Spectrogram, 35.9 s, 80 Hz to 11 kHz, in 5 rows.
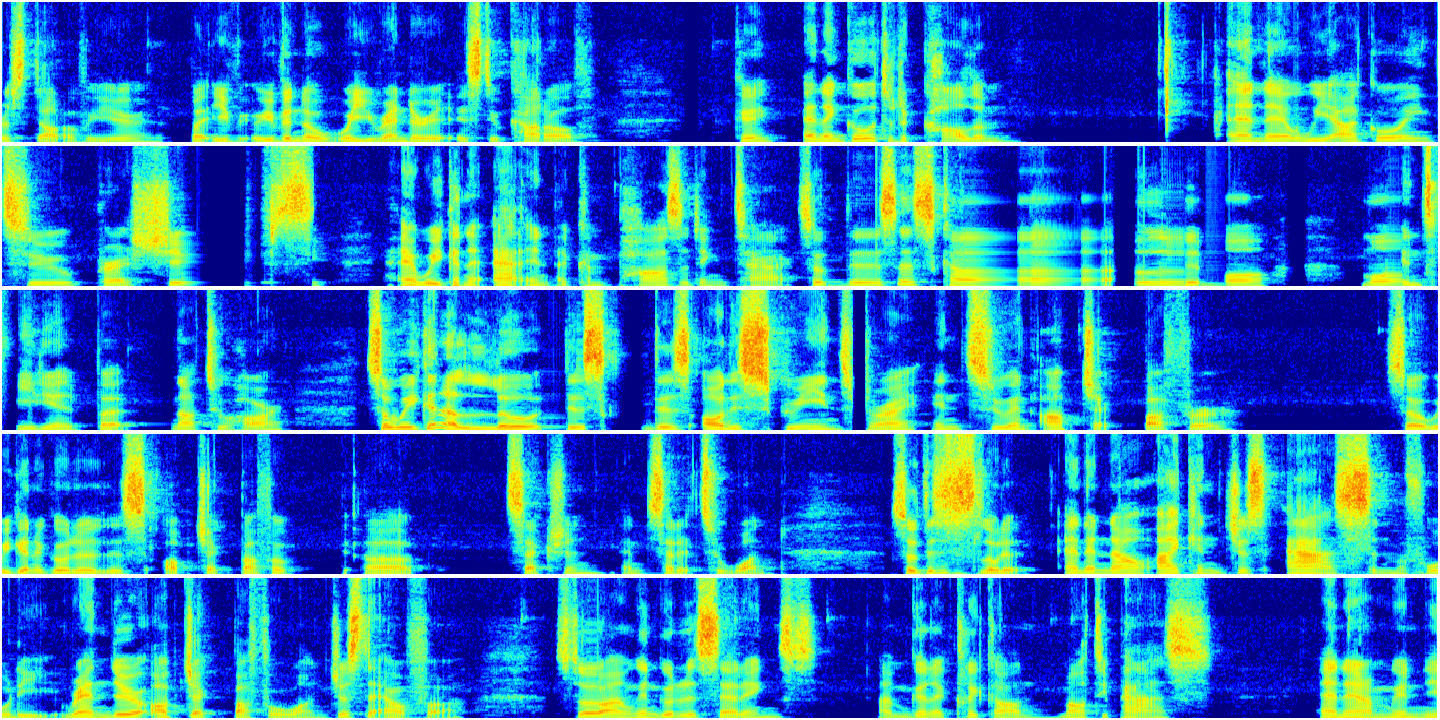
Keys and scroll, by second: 4.5 super+r, 11.1 c, 12.7-14.2 typing, 15.1 Return.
